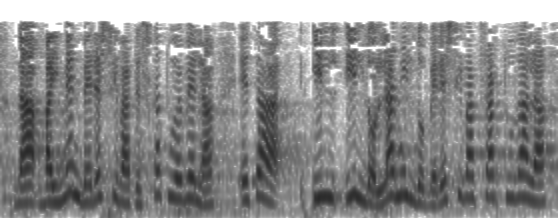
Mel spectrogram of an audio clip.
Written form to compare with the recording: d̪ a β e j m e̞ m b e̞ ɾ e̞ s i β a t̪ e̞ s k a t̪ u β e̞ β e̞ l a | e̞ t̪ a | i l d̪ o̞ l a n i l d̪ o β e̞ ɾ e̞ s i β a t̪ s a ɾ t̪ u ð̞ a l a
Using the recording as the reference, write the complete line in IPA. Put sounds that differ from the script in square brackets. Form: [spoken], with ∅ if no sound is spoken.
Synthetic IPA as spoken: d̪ a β [a] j m e̞ m b e̞ ɾ e̞ s i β a t̪ e̞ s k a t̪ u [∅] e̞ β e̞ l a | e̞ t̪ a | i l d̪ o̞ l a n i l d̪ o β e̞ ɾ e̞ s i β a t̪ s a ɾ t̪ u ð̞ a l a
